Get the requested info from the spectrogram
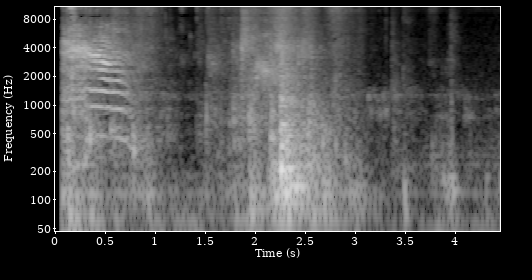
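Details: Domestic cat in a home with mother cat Jaco, her newborn kittens and foster kittens, as the dad cat punishes the mother for leaving the kittens alone; a high, harmonic meow opens, followed by a rougher, noisy burst and faint clatter.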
